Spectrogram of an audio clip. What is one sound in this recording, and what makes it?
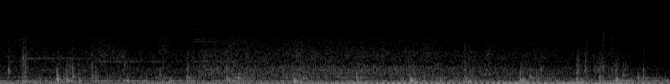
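A low wind rumbles outdoors.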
